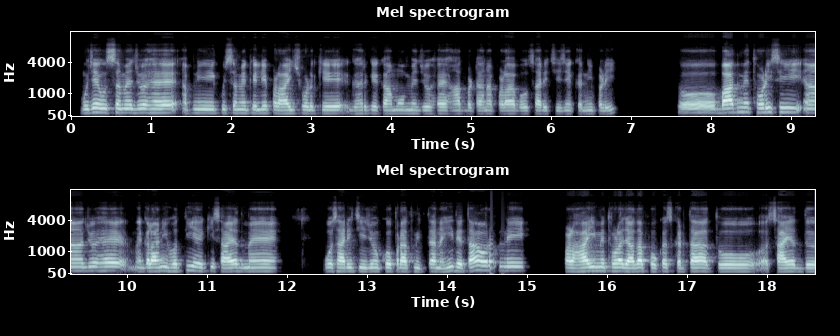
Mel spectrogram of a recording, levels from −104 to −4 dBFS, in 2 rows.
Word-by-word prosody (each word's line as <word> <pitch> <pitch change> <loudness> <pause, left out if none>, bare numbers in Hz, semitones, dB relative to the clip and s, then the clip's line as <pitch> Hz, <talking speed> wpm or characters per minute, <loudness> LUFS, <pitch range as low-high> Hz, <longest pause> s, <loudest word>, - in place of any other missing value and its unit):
मुझे 160 +4 0
उस 175 -1 0
समय 170 -1 0
जो 170 +1 0
है 165 0 +3
अपनी 155 -1 -3
कुछ 155 +1 -9
समय 155 -1 -3
के 150 0 -3
लिए 150 +1 -2
पढ़ाई 140 -2 +1
छोड़ 145 +1 -5
के 145 0 -3 0.2
घर 140 0 -9
के 145 +1 -5
कामों 140 +1 -5
में 140 0 -8
जो 140 +1 -6
है 140 0 0
हाथ 135 +1 -6
बटाना 135 0 -6
पड़ा, 135 0 -2
बहुत 130 0 -9
सारी 135 0 -4
चीज़ें 130 0 -12
करनी 130 +1 -9
पड़ी। 130 +1 -8 0.8
तो 85 +1 0
बाद 180 +2 +7
में 195 0 -4
थोड़ी-सी 190 +1 -1
अ, - - -8 0.3
जो 170 +1 -2
है 170 +1 +2
अ, - - -11
ग्लानि 155 +1 +4
होती 155 +5 -3
है 165 -3 +1
कि 155 +2 -10
शायद 150 0 +3
मैं 150 0 -1 0.6
वो 155 - -1
सारी 150 0 +3
चीज़ों 150 0 -3
को 155 +1 +1
प्राथमिकता 145 -1 +1
नहीं 145 +3 -3
देता 155 -2 +4
और 190 0 +5
अपने 175 -2 -5 0.6
पढ़ाई 150 +2 +5
में 165 0 -1
थोड़ा 155 0 +6
ज़्यादा 150 0 +7
फोकस 150 +2 -3
करता 145 +1 +4
तो 145 0 0 0.5
अ, - - -3
शायद 140 0 +2
150 Hz, 190 wpm, -25 LUFS, 140-160 Hz, 0.8 s, बाद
